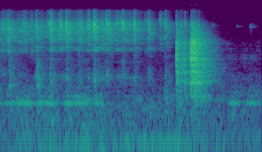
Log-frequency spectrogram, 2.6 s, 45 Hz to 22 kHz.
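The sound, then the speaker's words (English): Six dice rattle in a quick, dense flurry of small clicks, then clatter loudly onto a hard surface and settle. No one speaks. “So, roll 6 dice.”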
